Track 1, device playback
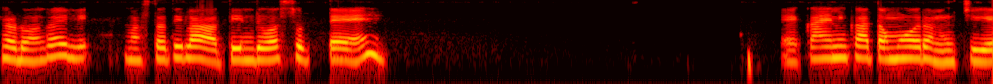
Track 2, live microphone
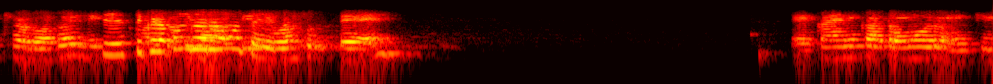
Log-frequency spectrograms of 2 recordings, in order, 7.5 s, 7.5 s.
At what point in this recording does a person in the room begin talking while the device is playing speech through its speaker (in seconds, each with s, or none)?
0.8 s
